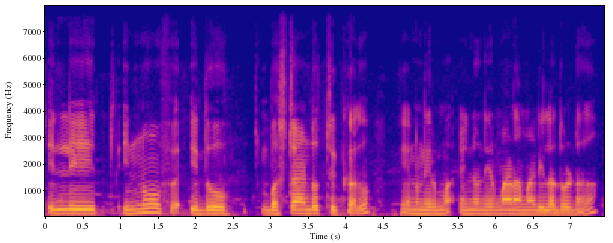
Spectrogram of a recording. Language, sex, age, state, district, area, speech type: Kannada, male, 18-30, Karnataka, Chikkamagaluru, rural, spontaneous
